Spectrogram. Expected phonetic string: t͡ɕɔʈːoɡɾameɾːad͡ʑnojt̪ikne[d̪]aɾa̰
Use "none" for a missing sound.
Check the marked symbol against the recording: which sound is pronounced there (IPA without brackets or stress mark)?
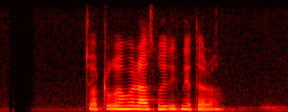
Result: t̪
